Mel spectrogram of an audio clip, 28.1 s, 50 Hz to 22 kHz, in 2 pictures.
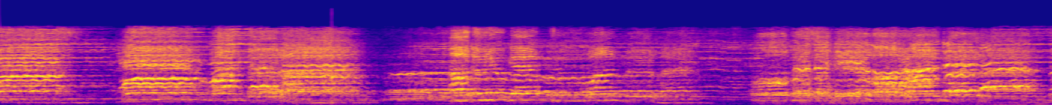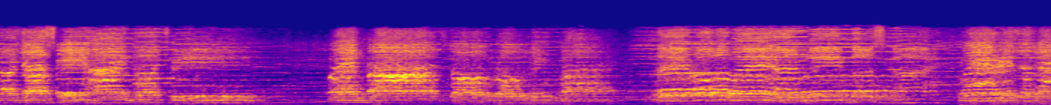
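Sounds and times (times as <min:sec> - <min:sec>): choir singing with vibrato: 0:00.0 - 0:28.0.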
